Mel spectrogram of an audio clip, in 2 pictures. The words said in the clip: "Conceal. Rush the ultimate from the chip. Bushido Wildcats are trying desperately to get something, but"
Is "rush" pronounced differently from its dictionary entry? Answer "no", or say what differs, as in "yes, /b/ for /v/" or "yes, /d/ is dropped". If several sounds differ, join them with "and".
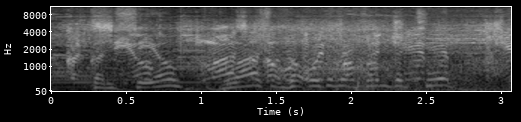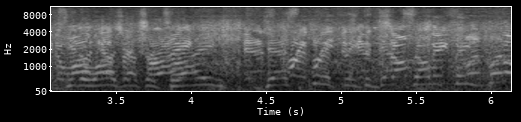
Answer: yes, /s/ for /ʃ/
